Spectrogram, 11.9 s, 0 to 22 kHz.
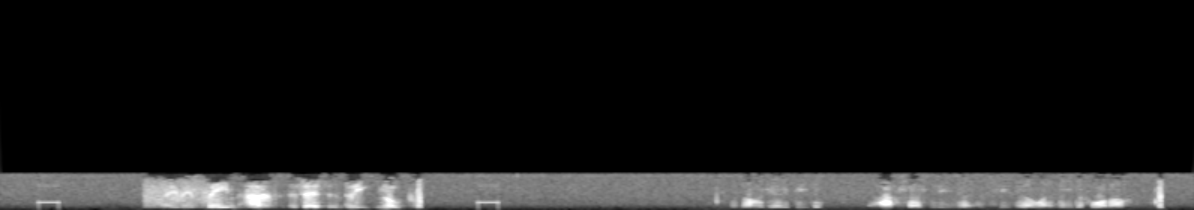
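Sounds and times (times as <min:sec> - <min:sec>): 
talk over a thin narrowband telephone line: 0:01.5 - 0:04.3, 0:07.3 - 0:11.7
speech: 0:02.1 - 0:04.3, 0:07.8 - 0:11.4
short electronic dialing-style telephone beep: 0:04.8 - 0:05.0.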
